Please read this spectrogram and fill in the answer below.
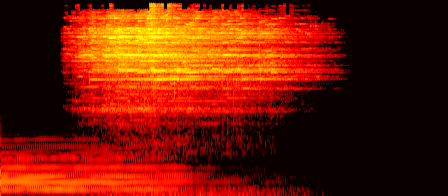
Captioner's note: chimes tinkling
